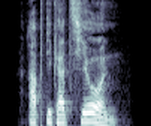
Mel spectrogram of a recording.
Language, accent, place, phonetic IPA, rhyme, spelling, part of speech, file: German, Germany, Berlin, [ˌapdikaˈt͡si̯oːn], -oːn, Abdikation, noun, De-Abdikation.ogg
- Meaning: abdication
